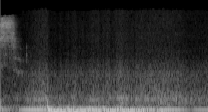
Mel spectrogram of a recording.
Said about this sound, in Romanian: Se aude explozia. O secundă.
